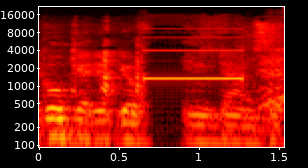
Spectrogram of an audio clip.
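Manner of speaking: high, laughing mock snap; hammed-up high scolding wife. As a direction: play the fed-up wife, squeaky and amused. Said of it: "she was like".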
